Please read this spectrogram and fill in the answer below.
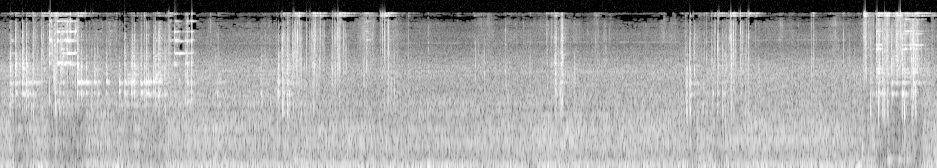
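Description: Steel recovery chain clinking and rattling in short irregular bursts as it is handled, over the steady low hum of a heavy truck engine idling.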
